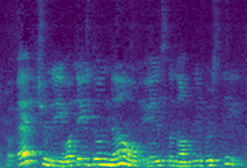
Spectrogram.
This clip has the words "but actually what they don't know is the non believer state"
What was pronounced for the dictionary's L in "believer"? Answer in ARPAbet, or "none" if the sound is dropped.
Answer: N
